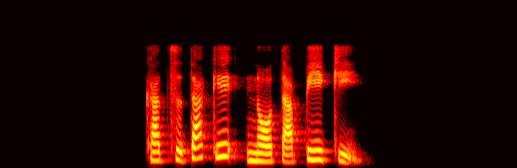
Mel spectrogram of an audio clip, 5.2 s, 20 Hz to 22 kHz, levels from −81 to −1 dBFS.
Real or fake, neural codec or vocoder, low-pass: fake; codec, 24 kHz, 0.5 kbps, DualCodec; 7.2 kHz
